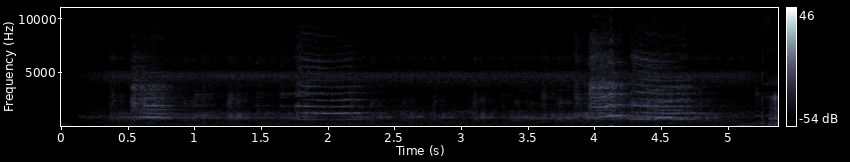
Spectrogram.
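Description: A chicken sound effect clucks in two short, bright bursts separated by a pause, each a quick run of squawky clucks, heard alone with no talking.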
